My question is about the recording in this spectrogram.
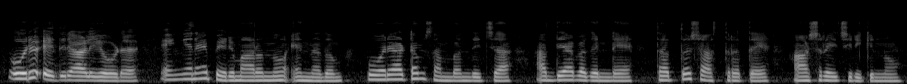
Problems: none marked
